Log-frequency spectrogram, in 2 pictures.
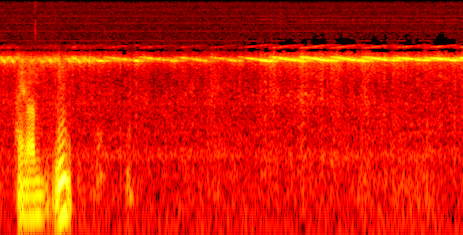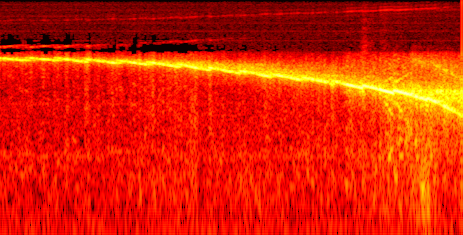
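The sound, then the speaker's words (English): A high, sustained synthesizer tone meant to imitate a Blade Runner sound, with a faint LFO wobble, holds steady for several seconds, then bends downward in pitch as it grows louder; a voice speaks briefly at the start. “Well, that was meant to be a Blade Runner sound, but there's some LFO weirdness going on.”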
